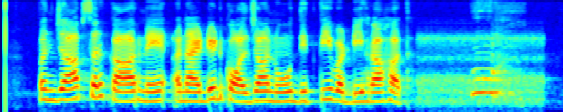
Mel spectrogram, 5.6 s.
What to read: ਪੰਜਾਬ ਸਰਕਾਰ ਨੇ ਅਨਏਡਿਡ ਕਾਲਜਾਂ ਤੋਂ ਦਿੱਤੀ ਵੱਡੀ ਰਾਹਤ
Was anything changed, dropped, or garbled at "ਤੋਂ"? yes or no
yes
